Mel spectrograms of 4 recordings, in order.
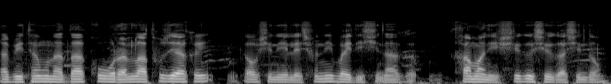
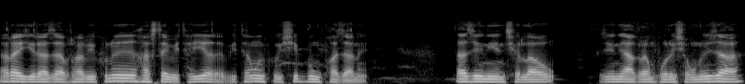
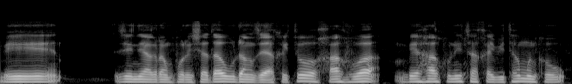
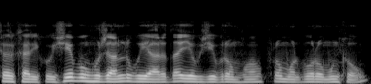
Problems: none marked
